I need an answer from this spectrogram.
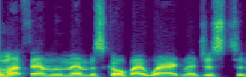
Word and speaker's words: Wagner: or vogner it's Wagner Wagner that's the correct German pronunciation right yes correct okay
